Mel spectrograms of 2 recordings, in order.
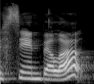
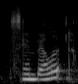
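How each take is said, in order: First: Said in the usual way. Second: "Sanballat" said softly with a rising end; quiet repeat. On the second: Real, not acted. Preacher introducing the opponent, quietly repeating "Sanballat".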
